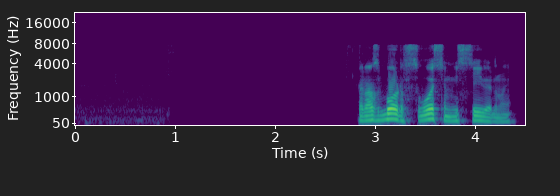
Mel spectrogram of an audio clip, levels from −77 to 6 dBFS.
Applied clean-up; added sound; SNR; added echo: none; none; none; none.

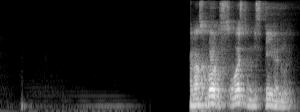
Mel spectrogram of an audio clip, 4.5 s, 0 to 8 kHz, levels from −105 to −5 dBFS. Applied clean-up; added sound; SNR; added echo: neural mask model DeepFilterNet 3.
